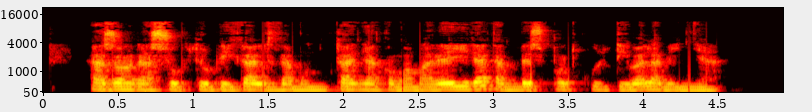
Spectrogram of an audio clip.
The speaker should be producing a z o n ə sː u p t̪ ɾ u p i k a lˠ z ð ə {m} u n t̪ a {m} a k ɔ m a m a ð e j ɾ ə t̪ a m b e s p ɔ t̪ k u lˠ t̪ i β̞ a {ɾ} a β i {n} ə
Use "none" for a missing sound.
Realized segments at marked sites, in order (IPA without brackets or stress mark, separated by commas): m, ɲ, l, ɲ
